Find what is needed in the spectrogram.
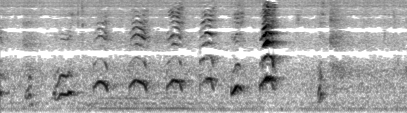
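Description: German Shepherd puppy crying in a quick run of short, high, rising-and-falling whimpers, about three a second, stopping about three seconds in: a puppy howling for attention.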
